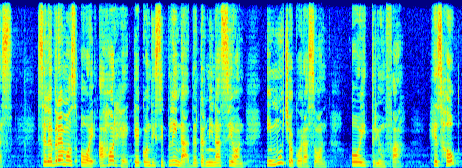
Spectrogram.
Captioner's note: foreign language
